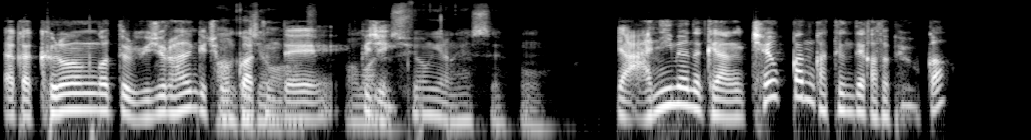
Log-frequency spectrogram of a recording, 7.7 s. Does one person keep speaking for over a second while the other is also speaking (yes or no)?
yes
